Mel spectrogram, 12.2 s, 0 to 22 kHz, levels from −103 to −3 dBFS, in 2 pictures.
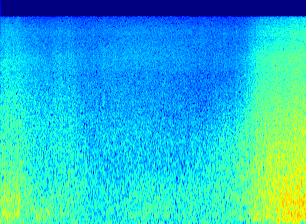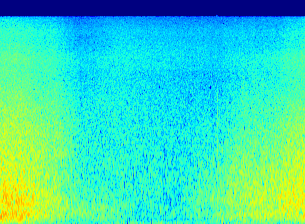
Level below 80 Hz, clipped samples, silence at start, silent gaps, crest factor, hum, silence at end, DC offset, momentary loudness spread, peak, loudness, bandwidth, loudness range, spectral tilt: -54 dBFS; under 0.1%; 0 s; none; 20 dB; none; 0 s; under 0.1%; 23 LU; -16 dBFS; -33 LUFS; 16.5 kHz; 19 LU; -3.5 dB/octave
